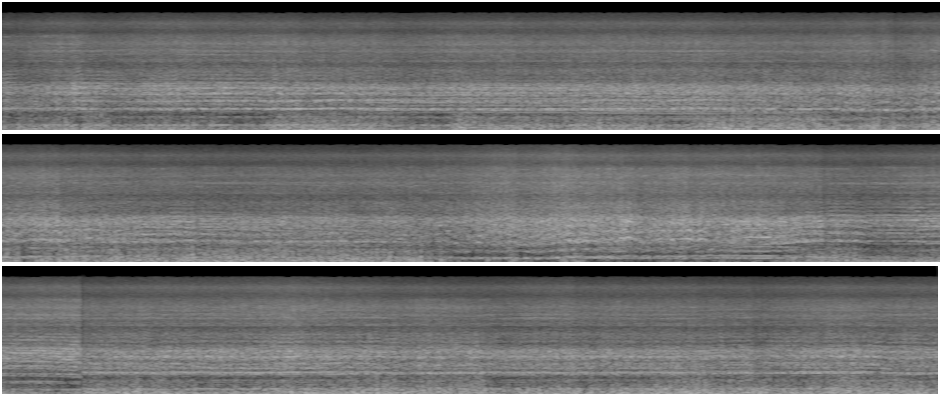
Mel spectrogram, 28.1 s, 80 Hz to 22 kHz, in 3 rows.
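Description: Brushless motors and propellers of an MJX Bugs 3 quadcopter running in flight, picked up by a camera mounted on the drone: a steady whine of several tones that shift in pitch now and then with the throttle, over a low wind rumble.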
